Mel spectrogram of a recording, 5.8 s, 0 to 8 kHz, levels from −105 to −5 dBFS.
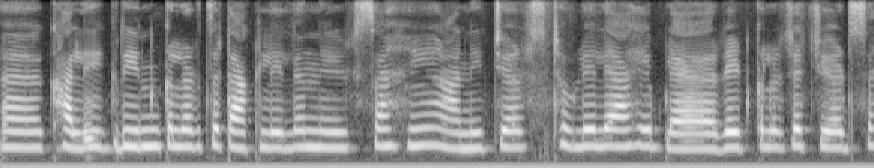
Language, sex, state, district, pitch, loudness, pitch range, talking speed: Marathi, female, Maharashtra, Pune, 265 Hz, -18 LUFS, 255-280 Hz, 185 wpm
